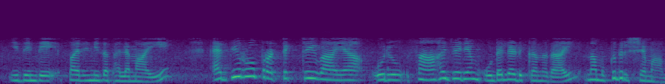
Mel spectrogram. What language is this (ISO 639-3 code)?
mal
